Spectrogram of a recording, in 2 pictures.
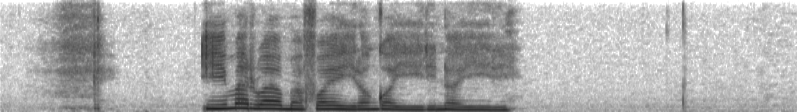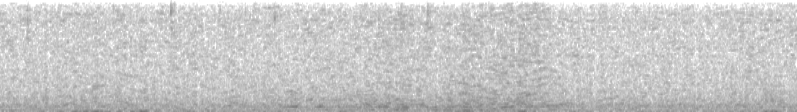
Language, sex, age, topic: Oshiwambo, female, 18-24, finance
